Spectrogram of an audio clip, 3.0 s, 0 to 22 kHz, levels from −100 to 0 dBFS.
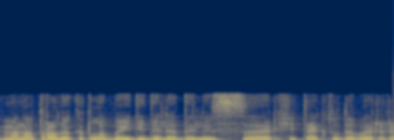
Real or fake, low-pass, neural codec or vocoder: real; 7.2 kHz; none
